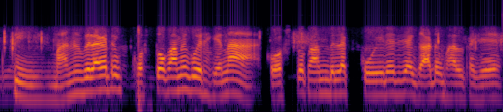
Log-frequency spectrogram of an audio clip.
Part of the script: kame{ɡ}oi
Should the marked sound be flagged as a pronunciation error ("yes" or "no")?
yes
